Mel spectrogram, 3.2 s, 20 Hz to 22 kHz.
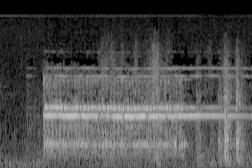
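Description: An old-style telephone bell rings loudly and continuously for about two and a half seconds in a 1978 television drama scene, then gives a brief second burst, with no talking.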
